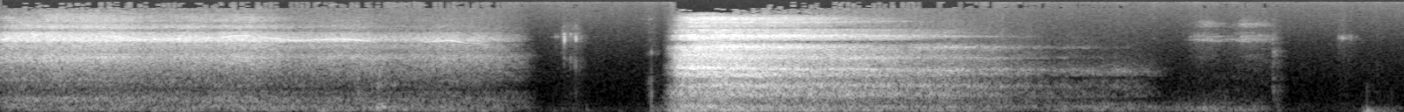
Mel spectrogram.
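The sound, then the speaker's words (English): Deep breathing, a big breath drawn in through the nose and let out through the mouth: two long, airy breath sounds with no talk, the second starting loud and fading slowly into a softer tail. “Let's take a big, deep breath through our nose, in our belly, feel it in your belly, not in your shoulders, and just out through the mouth.”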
